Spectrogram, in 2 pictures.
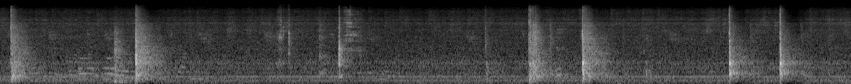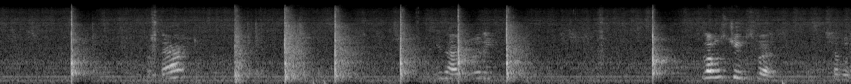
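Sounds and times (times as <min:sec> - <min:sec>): cleaver chopping on wooden block: 0:01.3 - 0:01.7, 0:05.3 - 0:06.2, 0:07.3 - 0:08.1, 0:09.2 - 0:09.5, 0:10.8 - 0:13.9, 0:15.0 - 0:15.3.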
